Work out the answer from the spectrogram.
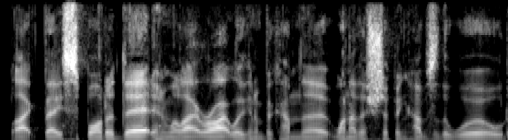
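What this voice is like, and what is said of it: New Zealand accent. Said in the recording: “They recognise my accent straight. I'd say hello, and they'd be like, oh, Kiwi.”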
